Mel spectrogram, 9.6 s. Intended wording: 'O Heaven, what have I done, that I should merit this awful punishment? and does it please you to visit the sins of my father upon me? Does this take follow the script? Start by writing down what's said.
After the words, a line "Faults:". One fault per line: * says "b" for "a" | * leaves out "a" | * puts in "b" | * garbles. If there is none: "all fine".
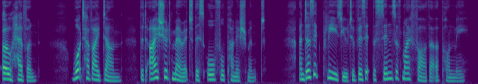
'O Heaven, what have I done, that I should merit this awful punishment? and does it please you to visit the sins of my father upon me?
Faults:
all fine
